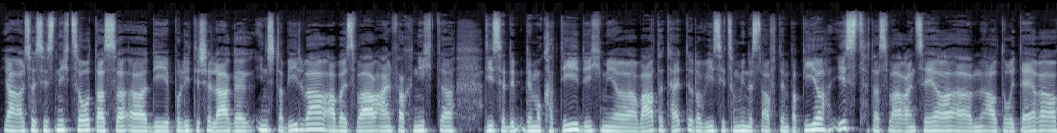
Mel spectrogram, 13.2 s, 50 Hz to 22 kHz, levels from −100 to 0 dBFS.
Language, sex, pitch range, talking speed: German, male, 120-135 Hz, 185 wpm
